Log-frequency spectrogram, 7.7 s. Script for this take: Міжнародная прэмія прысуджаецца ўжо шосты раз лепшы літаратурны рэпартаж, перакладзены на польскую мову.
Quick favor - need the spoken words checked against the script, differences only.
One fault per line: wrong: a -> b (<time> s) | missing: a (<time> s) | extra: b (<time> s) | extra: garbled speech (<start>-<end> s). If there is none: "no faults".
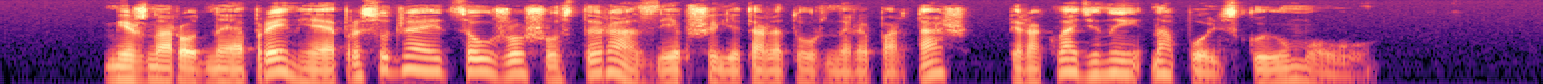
no faults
